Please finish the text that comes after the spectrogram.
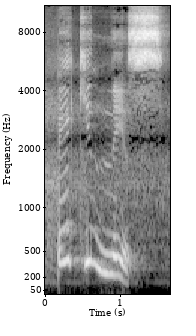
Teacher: Por que ela é oxítona? Porque a última sílaba é a mais forte. O acento está na última sílaba.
